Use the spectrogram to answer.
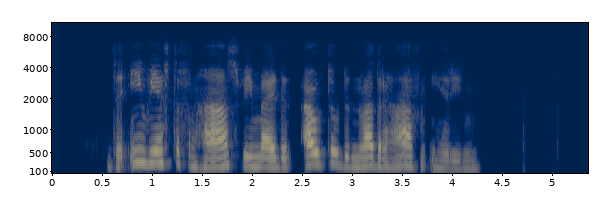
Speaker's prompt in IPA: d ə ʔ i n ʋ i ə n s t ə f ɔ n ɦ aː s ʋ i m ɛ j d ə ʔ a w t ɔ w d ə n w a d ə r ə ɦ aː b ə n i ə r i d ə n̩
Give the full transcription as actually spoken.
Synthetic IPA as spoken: d ə ʔ i n ʋ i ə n s t ə f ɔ n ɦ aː s ʋ i m ɛ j d ə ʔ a w t o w d ə n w a d ə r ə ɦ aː v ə n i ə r i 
